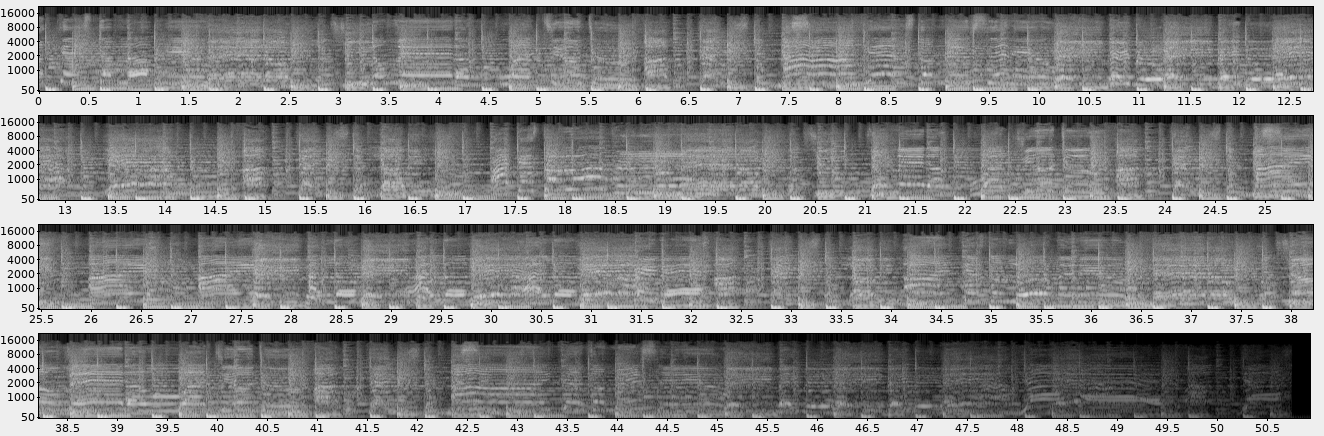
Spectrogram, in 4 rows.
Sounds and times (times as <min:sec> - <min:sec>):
Music of Africa: 0:00.0 - 0:50.8.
